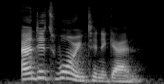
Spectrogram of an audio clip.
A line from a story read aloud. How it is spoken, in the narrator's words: bellowed Lee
